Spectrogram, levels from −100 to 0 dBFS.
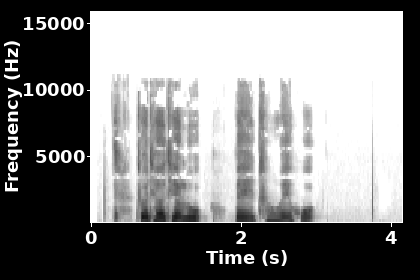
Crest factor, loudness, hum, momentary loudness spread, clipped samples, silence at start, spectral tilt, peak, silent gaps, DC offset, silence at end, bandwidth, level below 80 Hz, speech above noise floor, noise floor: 20 dB; -21 LUFS; none; 22 LU; under 0.1%; 0.3 s; -5.5 dB/octave; -4 dBFS; none; under 0.1%; 1.2 s; 11 kHz; -76 dBFS; 61 dB; -80 dBFS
